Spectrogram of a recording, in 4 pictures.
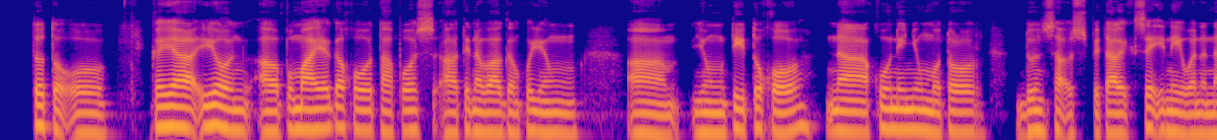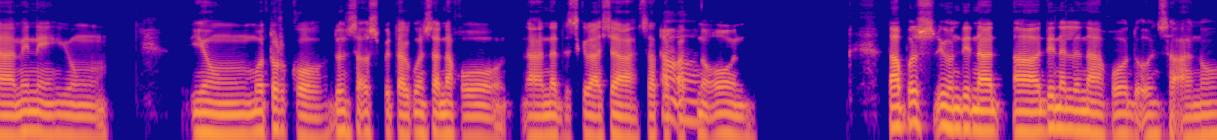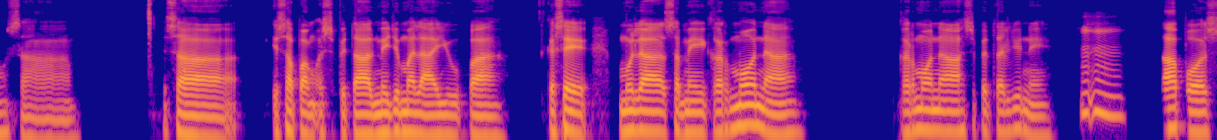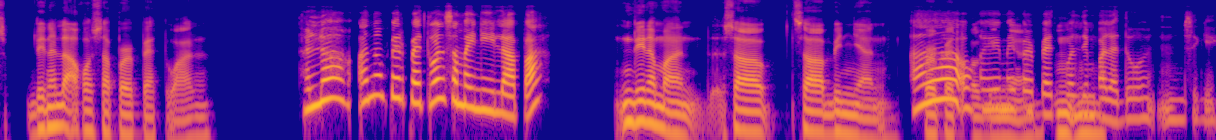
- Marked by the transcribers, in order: none
- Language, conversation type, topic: Filipino, podcast, May karanasan ka na bang natulungan ka ng isang hindi mo kilala habang naglalakbay, at ano ang nangyari?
